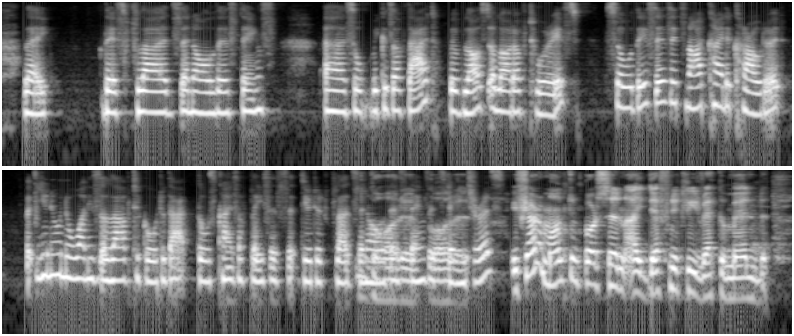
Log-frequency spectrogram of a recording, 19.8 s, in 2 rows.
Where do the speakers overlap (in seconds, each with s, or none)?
14.3 s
